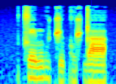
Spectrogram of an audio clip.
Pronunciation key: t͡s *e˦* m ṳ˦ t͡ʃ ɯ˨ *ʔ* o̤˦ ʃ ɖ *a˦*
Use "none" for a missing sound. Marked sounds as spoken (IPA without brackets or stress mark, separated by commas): e˦, k, a˦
